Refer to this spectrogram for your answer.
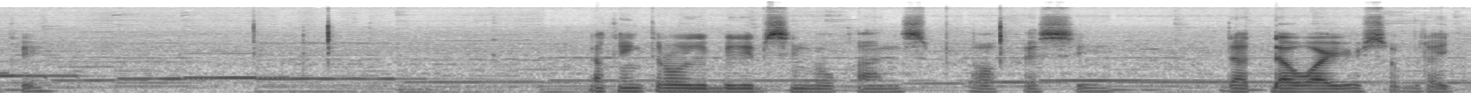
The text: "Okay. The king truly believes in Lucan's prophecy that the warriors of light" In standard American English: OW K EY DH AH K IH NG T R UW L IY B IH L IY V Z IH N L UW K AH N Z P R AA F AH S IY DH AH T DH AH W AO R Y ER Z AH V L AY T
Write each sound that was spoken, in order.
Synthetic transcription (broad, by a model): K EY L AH K IH NG T R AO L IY B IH L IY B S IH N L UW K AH N S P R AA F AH S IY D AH T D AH W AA R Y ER S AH B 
